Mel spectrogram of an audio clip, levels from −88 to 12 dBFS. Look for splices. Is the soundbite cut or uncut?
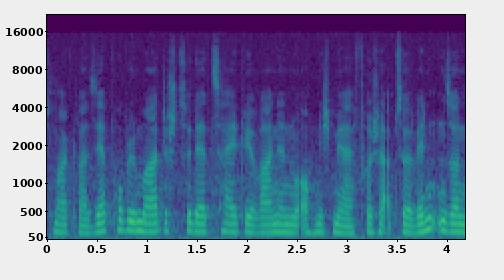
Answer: uncut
